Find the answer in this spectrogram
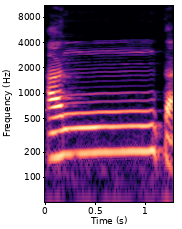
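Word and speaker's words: أنت: তাহলে এখানে আমরা আংতা এরকম উচ্চারণ করবো, আপনার এখানে একটা মুখস্থ করে রাখেন, সমস্যা নেই যে এটা আনতা বলবো না আংতা বলবো, এটার নাম ইকফা গুণ, এখানে গুণনা করতে হয়, এইটুকু মনে রাখেন তাহলেই হবে।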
